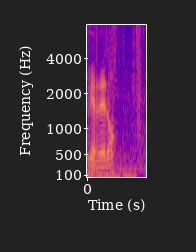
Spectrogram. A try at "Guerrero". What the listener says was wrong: Can you please, you need to roll your R's, okay? Guerrero. Guerrero.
